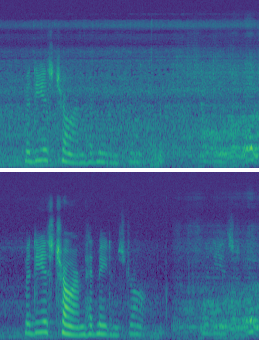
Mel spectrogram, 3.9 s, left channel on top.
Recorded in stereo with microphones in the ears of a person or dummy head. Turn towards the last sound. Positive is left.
turn(degrees=70)  # may be behind; listen again after turning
